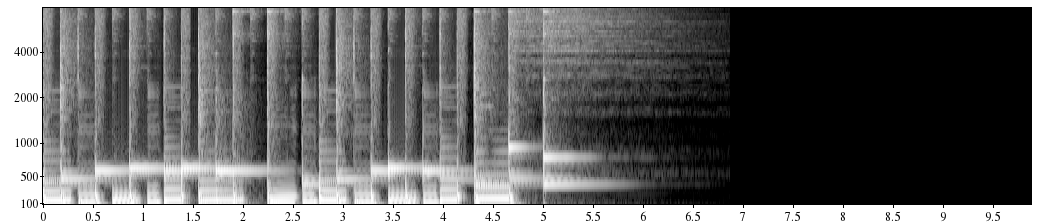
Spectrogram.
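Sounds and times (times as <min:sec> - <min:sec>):
instrumental music: 0:00.0 - 0:06.6.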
